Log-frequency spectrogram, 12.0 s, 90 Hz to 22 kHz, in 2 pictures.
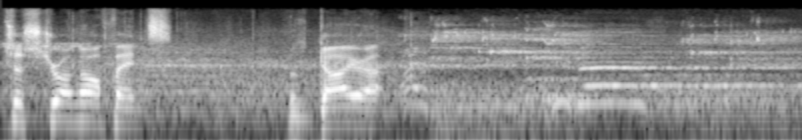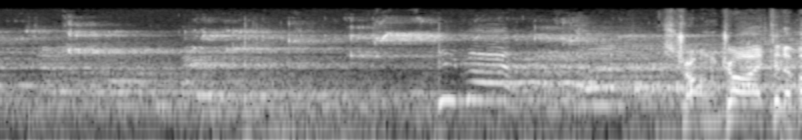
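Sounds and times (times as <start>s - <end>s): voices around arena: 0.0s - 12.0s
court squeaks: 3.0s - 12.0s.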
